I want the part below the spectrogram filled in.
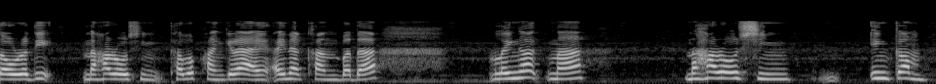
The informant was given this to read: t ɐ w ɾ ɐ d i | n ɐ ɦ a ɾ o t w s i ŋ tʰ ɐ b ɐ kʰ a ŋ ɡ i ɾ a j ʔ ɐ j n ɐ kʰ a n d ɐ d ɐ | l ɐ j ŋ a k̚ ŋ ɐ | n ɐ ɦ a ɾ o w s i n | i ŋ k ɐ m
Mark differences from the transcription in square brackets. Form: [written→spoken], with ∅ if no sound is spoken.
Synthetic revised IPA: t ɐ w ɾ ɐ d i | n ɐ ɦ a ɾ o [t→∅] w s i ŋ tʰ ɐ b ɐ [kʰ→pʰ] a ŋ ɡ i ɾ a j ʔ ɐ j n ɐ kʰ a n [d→b] ɐ d ɐ | l ɐ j ŋ a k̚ [ŋ→n] ɐ | n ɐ ɦ a ɾ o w s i [n→ŋ] | i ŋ k ɐ m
